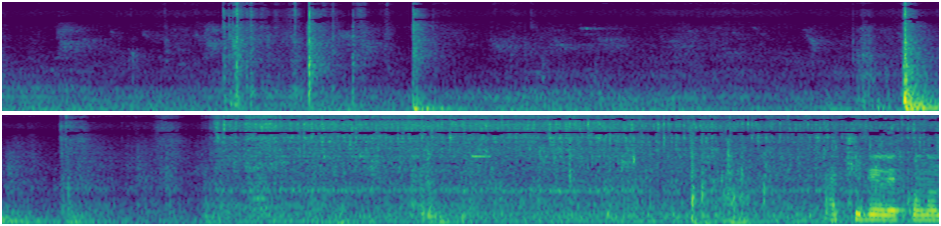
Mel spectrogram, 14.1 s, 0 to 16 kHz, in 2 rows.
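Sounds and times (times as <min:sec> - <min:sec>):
water running into washing machine: 0:08.6 - 0:14.0.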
